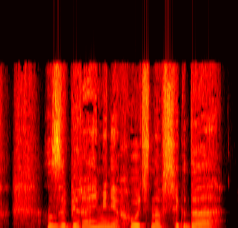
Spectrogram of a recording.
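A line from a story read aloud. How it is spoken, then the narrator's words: Joyful voice. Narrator (Russian): радостно сказала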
